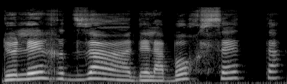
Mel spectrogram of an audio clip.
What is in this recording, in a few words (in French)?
prononciation patois vaudois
